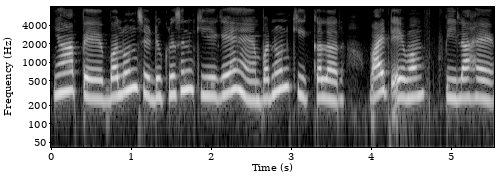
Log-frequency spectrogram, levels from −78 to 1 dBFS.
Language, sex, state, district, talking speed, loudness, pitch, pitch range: Hindi, female, Jharkhand, Garhwa, 160 wpm, -16 LUFS, 280 Hz, 265-320 Hz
